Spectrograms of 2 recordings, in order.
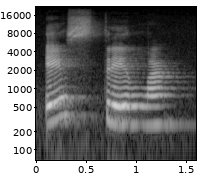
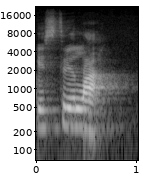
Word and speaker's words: estrela: Estrela, a gente fala o tre, né? A gente não fala estrelar, estrela. Então o tre fica mais forte.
